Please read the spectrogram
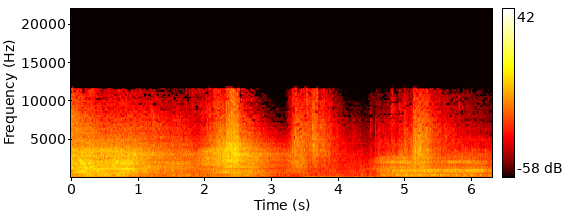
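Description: Film soundtrack of orchestral score over heavy low rumbling booms, with whooshing swells about two and a half, three and a half and five seconds in. In the second half the music holds long steady notes.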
